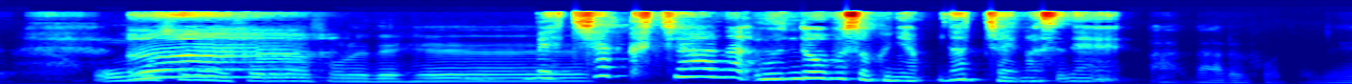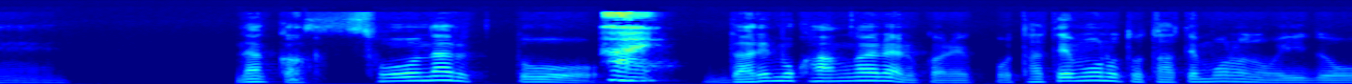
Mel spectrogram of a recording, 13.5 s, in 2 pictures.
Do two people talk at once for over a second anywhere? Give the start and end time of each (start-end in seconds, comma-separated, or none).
0.6-1.8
